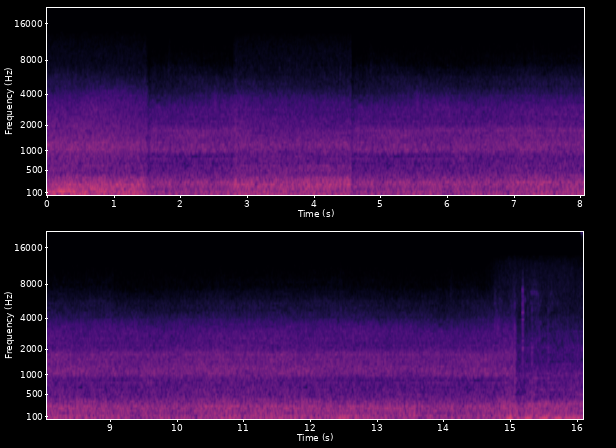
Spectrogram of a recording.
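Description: Steady road and engine noise of a car driving, heard from inside the cabin: a low hum under a constant hiss of tyres and air.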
